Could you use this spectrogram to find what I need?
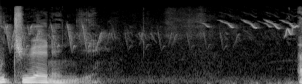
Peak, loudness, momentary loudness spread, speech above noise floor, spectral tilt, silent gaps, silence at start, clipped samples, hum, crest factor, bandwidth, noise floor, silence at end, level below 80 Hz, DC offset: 0 dBFS; -17 LUFS; 26 LU; 28 dB; -4.5 dB/octave; none; 0 s; under 0.1%; none; 18 dB; 16.5 kHz; -42 dBFS; 0 s; -30 dBFS; under 0.1%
